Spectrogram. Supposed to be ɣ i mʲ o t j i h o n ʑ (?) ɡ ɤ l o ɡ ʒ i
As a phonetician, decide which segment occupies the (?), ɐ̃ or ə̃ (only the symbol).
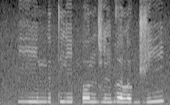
ə̃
